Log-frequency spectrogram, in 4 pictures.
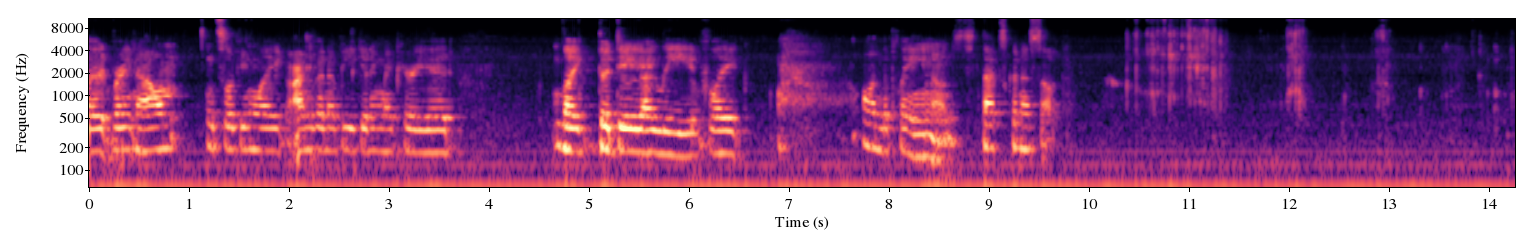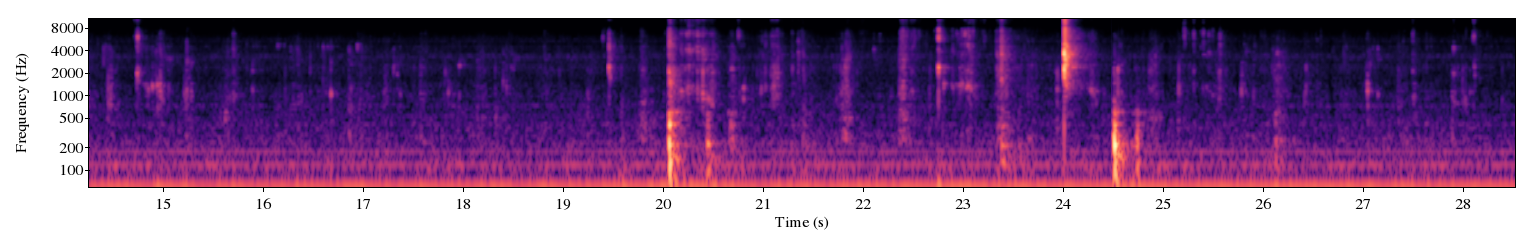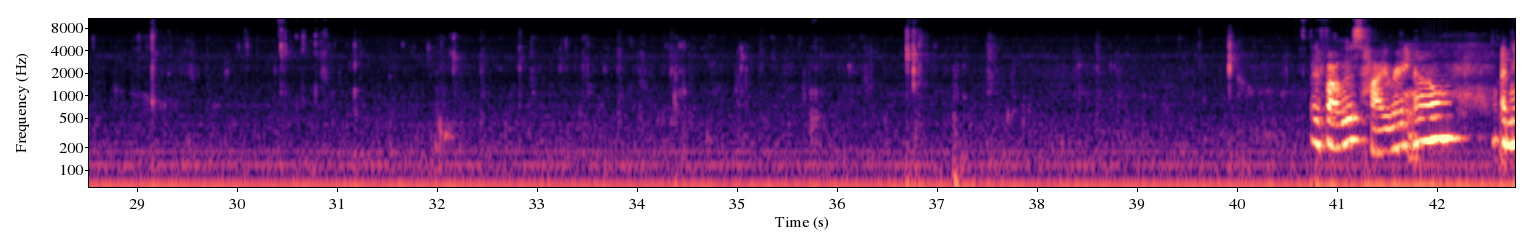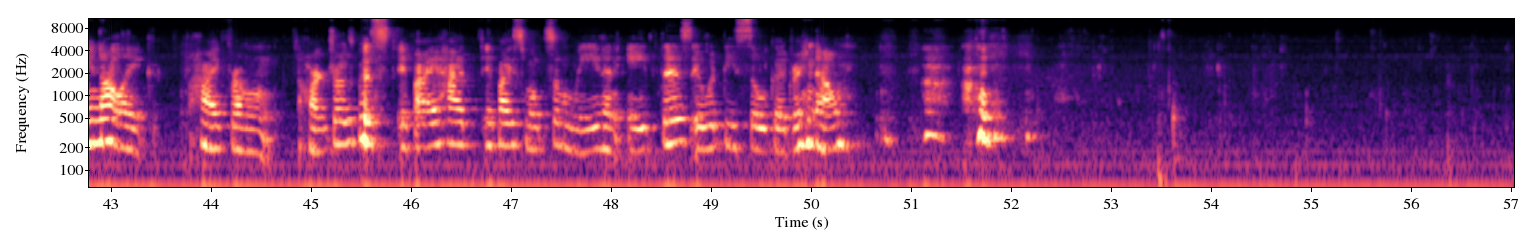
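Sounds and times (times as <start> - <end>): steady low hum: 0.0 - 57.0
person chewing and biting food: 10.2 - 40.7, 52.4 - 57.0.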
